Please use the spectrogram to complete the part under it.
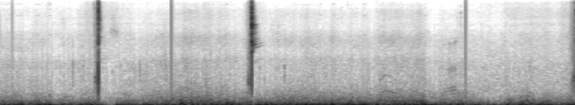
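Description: Strong, steady wind roars across an open links golf course on the Irish coast, buffeting the microphone with a constant low rumble, broken by a few sharp gusty cracks.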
